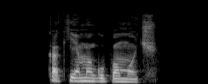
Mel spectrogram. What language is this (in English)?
Russian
